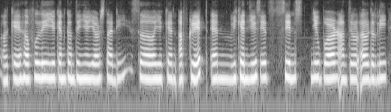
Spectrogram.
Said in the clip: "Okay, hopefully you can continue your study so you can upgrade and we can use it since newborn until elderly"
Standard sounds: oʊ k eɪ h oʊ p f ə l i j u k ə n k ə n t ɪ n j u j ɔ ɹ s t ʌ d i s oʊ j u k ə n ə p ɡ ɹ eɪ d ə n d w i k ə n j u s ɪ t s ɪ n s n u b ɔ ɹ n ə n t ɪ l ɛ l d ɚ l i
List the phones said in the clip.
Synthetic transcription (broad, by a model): oʊ k eɪ h oʊ p f ə l i j u k ə n k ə n t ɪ n j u j ɔ ɹ s t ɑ d i s oʊ j u k ə n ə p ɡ ɹ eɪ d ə n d w i k ə n j u s ɪ t s ɪ n s n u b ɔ ɹ n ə n t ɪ l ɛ l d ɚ l i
